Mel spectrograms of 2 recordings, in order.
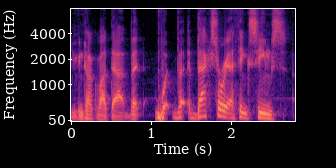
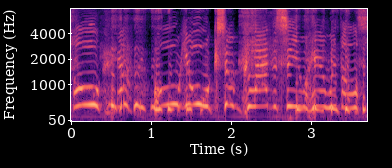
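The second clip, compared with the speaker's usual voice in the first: very high, comic falsetto lady voice; 4 dB louder than usual. Showing the character voices they use, doing their Monty Python lady voice. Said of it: "and then my Monty Python, which gets mocked".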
